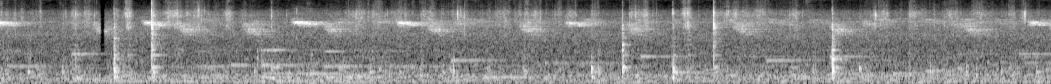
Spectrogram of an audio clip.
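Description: A wooden spoon stirring a thick, wet date-and-milk mixture in an aluminium pot, with a steady scraping and squelching and several sharp knocks as the spoon hits the pot's sides.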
